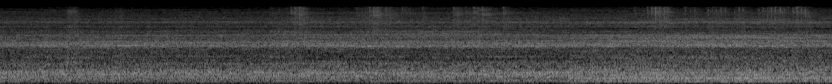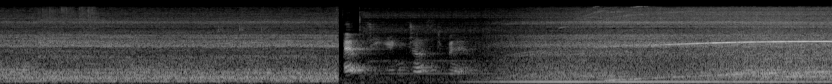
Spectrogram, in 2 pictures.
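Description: Roborock S7 MaxV robot vacuum running on pile carpet through its suction modes, a steady whir that gets a little louder as the mode steps up toward Turbo. About twelve seconds in it cuts to the Empty Wash Fill dock's self-emptying motor, which starts with a low hum and rising whines and runs much louder than the robot.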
